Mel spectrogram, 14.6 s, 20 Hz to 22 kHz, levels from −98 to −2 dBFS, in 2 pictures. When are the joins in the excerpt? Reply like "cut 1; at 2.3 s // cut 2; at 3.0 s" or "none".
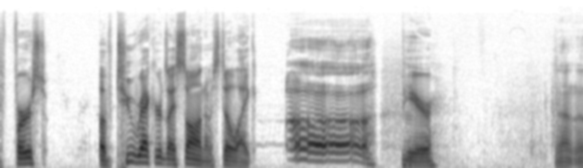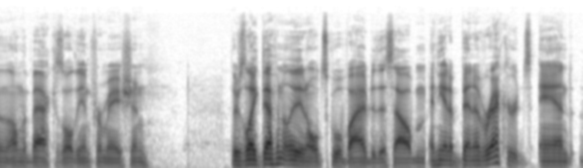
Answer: cut 1; at 2.5 s // cut 2; at 5.0 s // cut 3; at 12.6 s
